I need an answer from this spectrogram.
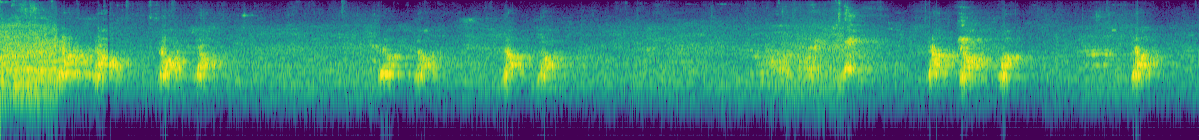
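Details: Italian Greyhound giving sharp, high yips, mostly in quick doublets, repeated every second or two over a faint steady background.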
